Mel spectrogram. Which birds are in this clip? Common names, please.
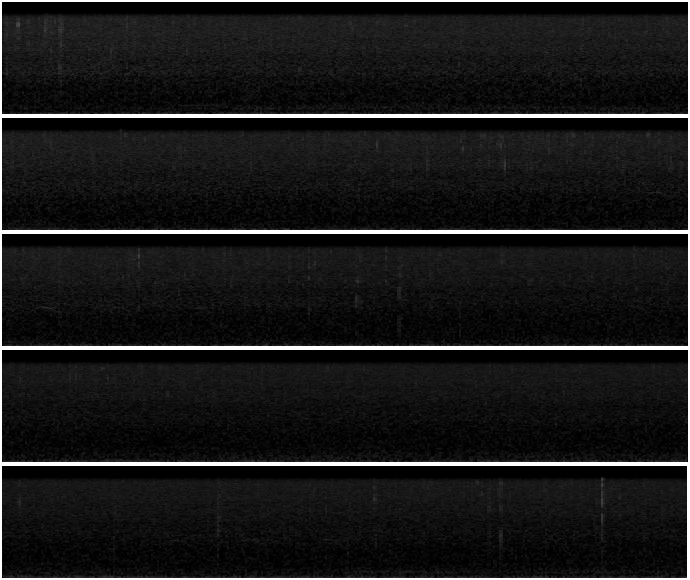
American Crow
